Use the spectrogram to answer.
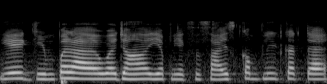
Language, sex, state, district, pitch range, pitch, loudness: Urdu, female, Andhra Pradesh, Anantapur, 245-260 Hz, 250 Hz, -22 LUFS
